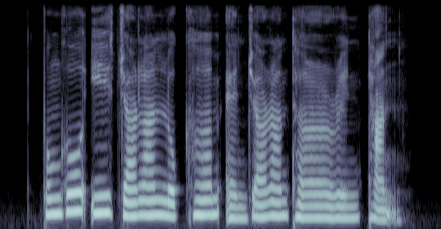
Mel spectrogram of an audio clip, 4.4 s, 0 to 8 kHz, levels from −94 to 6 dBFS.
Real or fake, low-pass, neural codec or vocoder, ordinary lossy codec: fake; 7.2 kHz; codec, 16 kHz, 16 kbps, FreqCodec, larger model; none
